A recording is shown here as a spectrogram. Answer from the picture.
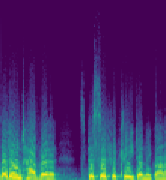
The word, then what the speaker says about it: Donegal: and Glenties would be pronounced Glenties because it's G-L-E-N-T-I-E-S, and it's Donegal, not Donegal, but that's okay. You can call it Donegal if you want.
